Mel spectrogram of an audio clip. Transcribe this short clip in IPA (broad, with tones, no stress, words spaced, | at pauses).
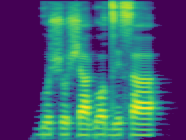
ɡo˧ʃo˨ʃa˨˦ɡɔ˦˨ di˧sa˧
